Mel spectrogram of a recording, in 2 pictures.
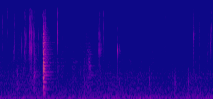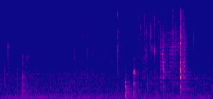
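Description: Someone chewing a small chewy candy ball, with scattered short clicks and crunches that are thickest about a second in and near the end.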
